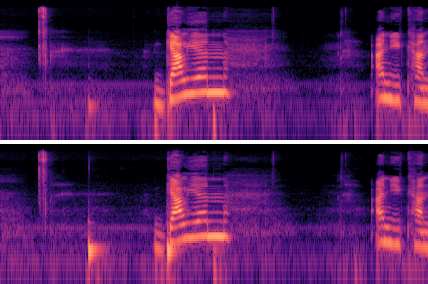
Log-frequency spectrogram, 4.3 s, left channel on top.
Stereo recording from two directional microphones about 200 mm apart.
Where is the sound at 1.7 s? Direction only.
15° left (ahead or behind).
